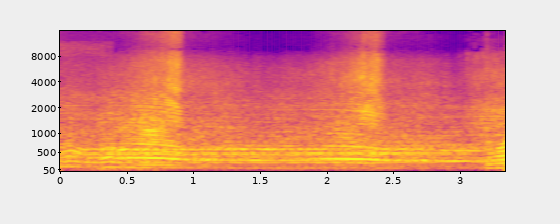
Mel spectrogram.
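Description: A race car engine drones on track during Porsche club racing at Virginia International Raceway, heard from a distance as a steady, moderately loud note whose pitch rises and falls with throttle.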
